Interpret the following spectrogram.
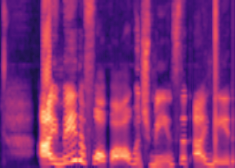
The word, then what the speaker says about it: faux pas: Now that's how you pronounce this word or this phrase, faux pas. I made a faux pas, which means that I made a boo-boo.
